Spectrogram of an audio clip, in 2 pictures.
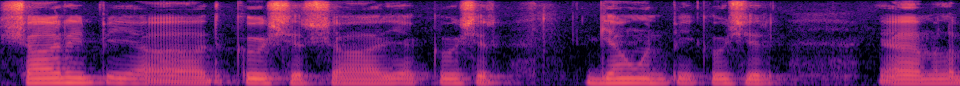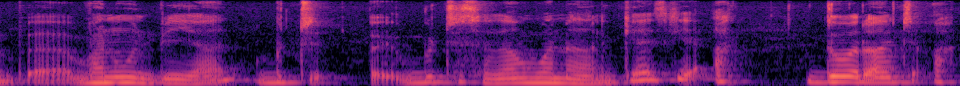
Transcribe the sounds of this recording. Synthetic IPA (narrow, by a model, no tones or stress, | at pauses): ʃaːɾipeja̰ːd̪koːʃiɾʃaːɾjakoːʃiɾ | ɡʲauːnpekoːʃiɾ | mɐt̪lɐbʋɐnuːnpeja̰ːd̪but͡ʃ | but͡ʃːisɐzaːmʋɐnaːnkeskeʔɐk | d̪oːɾãːnt͡ʃʰiɐk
